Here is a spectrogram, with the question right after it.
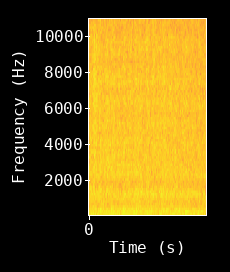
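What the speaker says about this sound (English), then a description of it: "we have a second train coming" A train in the video game Transport Fever 2 rumbles past, a dense, steady rolling roar filling the whole moment with no voices over it.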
